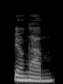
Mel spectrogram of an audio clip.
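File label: "myeongham", Korean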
